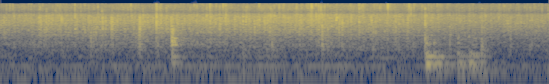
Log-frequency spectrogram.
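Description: Teasel gourd bhaji sizzles in oil in a pan, a continuous bright crackle punctuated by a few scraping spatula strokes as it is stirred.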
